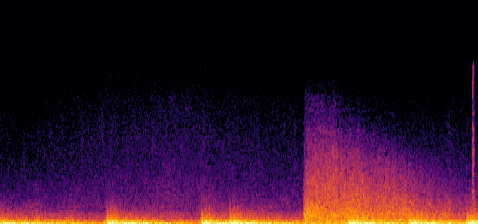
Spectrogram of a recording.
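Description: Deep rolling thunder rumbles through a storm at sea in the game Pillars of Eternity II: Deadfire, with several heavy low swells and a brighter crack near the end, steady and fairly loud with no voices.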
